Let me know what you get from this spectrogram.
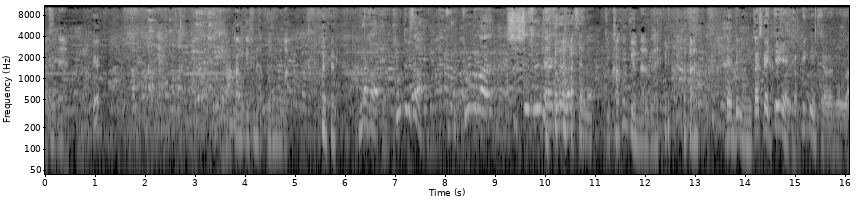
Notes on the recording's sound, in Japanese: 神保町花月近くの居酒屋で収録しました。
